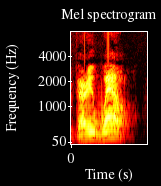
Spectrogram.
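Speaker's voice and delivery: stern headmistress. Acted. Missus Brisket ordering Bonnie, stern and suspicious. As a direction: order her about and eye the boy.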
